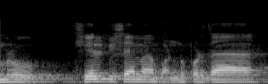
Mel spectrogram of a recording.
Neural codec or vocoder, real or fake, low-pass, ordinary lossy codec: none; real; 7.2 kHz; none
